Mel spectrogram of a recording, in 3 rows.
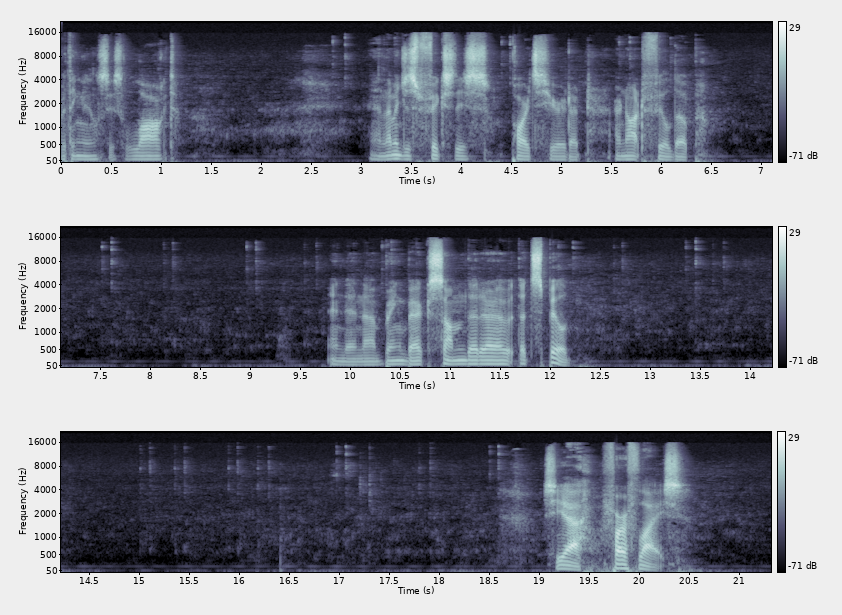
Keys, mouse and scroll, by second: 0.2 g, 2.7 click, 3.2 right click, 3.4 g, 4.4 click, 4.7 click, 4.7 right click, 4.9 g, 5.5 click, 5.9 right click, 6.1 g, 7.5 click, 8.1 right click, 8.3 g, 8.9 click, 9.5 right click, 9.7 g, 10.3 click, 10.6 right click, 10.8 g, 12.0 click, 12.6 right click, 12.8 g, 13.3 click, 13.6 click, 13.6 right click, 13.8 g, 15.0 click, 15.0 right click, 15.3 right click, 15.9 right click, 16.1 right click, 16.5 g, 16.9 click, 17.8 right click, 17.9 g, 18.5 click, 19.7 right click, 20.2 g.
